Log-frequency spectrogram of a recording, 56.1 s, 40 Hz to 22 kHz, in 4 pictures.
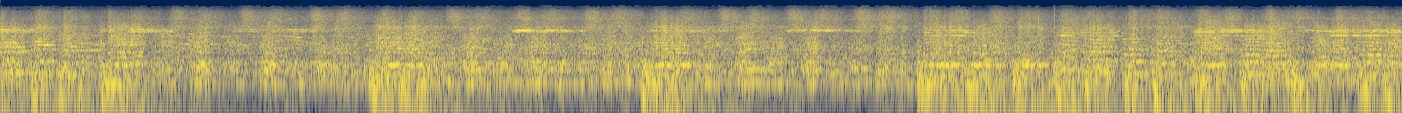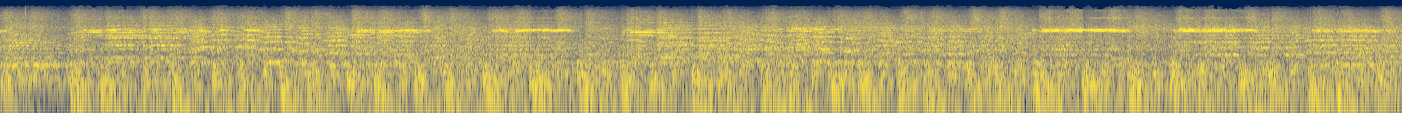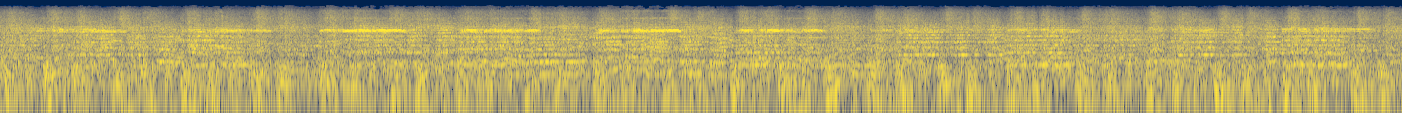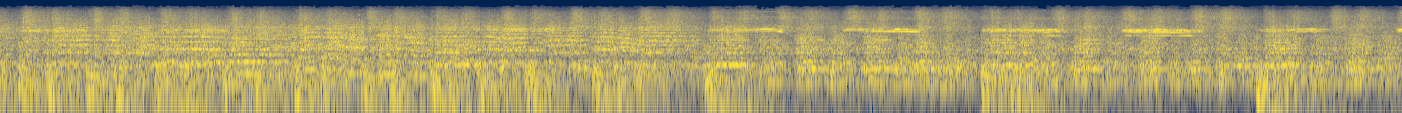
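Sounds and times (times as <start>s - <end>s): brass band playing dance tune: 0.0s - 56.0s.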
